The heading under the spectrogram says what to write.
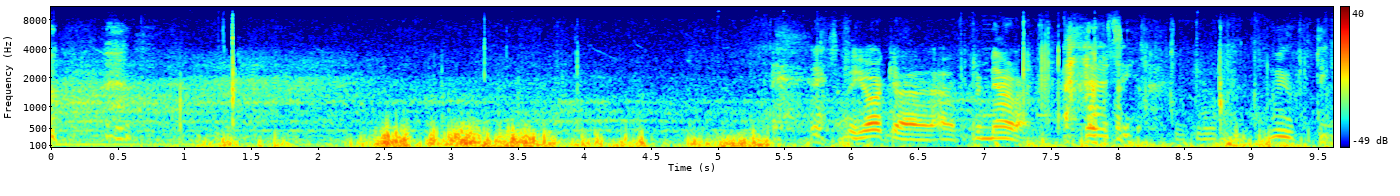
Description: Wind blows as human adults talk and laugh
